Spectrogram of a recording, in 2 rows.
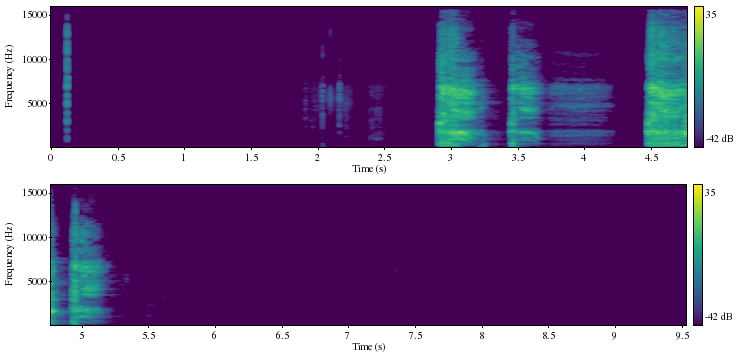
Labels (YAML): expert_labels:
- quality: ok
  cough_type: dry
  dyspnea: false
  wheezing: false
  stridor: false
  choking: false
  congestion: false
  nothing: true
  diagnosis: upper respiratory tract infection
  severity: mild
age: 36
gender: male
respiratory_condition: true
fever_muscle_pain: false
status: symptomatic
